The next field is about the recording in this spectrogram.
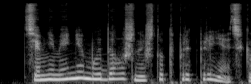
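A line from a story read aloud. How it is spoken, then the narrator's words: Plain. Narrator (Russian): говорит он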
